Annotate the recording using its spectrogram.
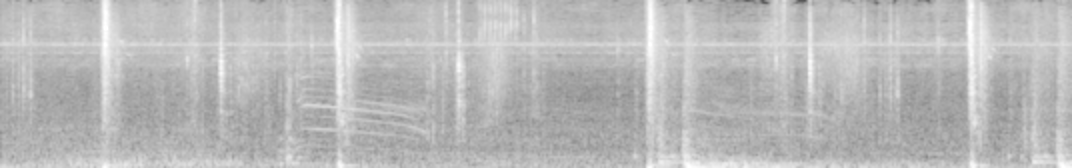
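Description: A bowstring twangs sharply as an arrow is loosed.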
